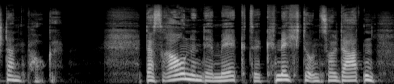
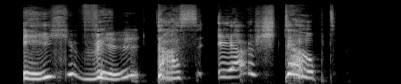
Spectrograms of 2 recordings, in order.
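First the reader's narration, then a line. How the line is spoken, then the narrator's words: Boy shrieking loudly. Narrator (German): kreischte der Junge jetzt laut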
